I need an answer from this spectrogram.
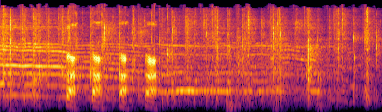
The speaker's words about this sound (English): I think I'm just looking for some applause, actually, since I'm not out being Hannah Montana.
